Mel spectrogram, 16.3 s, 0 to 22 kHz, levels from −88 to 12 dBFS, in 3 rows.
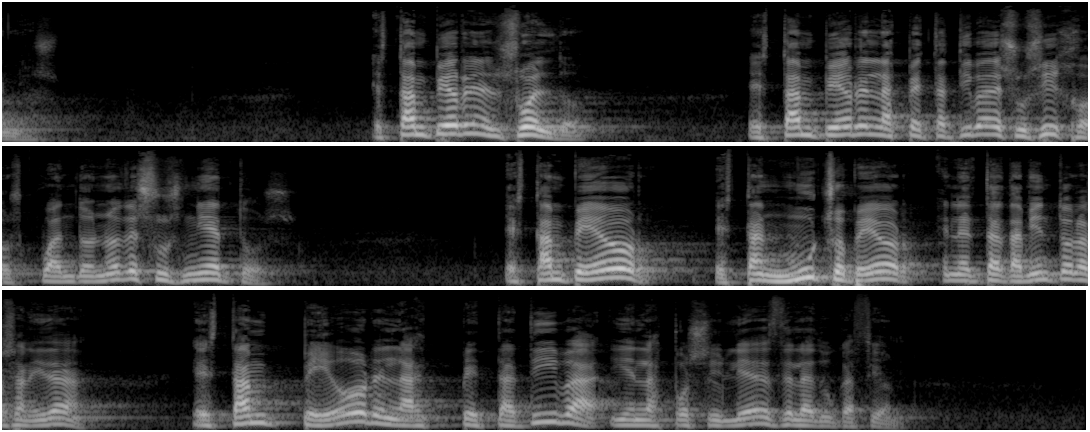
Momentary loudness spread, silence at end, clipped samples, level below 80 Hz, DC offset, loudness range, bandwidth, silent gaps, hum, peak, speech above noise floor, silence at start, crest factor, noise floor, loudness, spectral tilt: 17 LU; 0.95 s; under 0.1%; -54 dBFS; under 0.1%; 6 LU; 17 kHz; none; none; -4 dBFS; 47 dB; 0 s; 20 dB; -68 dBFS; -22 LUFS; -6 dB/octave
